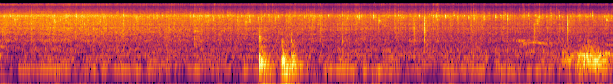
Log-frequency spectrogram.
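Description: Chicken rolls fry in hot ghee with a loud, steady crackling sizzle throughout, broken by a few soft clinks and stirs of a utensil in the pan.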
